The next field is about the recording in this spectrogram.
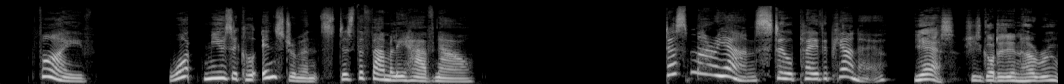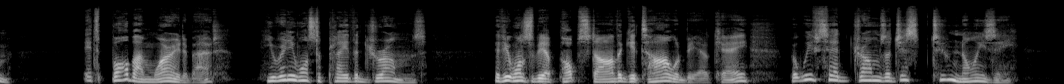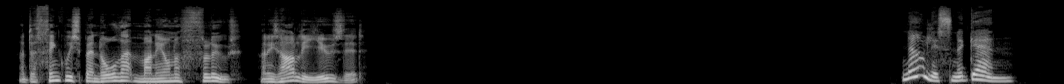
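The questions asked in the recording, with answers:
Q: What musical instruments does the family have now?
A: A piano and a flute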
